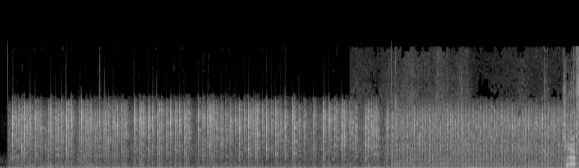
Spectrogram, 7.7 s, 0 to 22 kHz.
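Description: A small propeller aircraft engine warming up at 0°F drones steadily close by, its rough throb shifting to a deeper, smoother hum partway through.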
